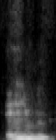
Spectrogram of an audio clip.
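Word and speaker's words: אם: Y vos nombraste a padre es Ab, en realidad la pronunciación es Abba, y madre, bueno, es Im, que es Eim la pronunciación, y la unión tanto de las palabras,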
